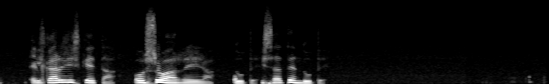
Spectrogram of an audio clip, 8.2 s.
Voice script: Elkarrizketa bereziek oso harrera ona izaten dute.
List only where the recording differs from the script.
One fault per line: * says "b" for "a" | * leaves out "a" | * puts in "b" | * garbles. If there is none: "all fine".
* leaves out "bereziek"
* says "dute" for "ona"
